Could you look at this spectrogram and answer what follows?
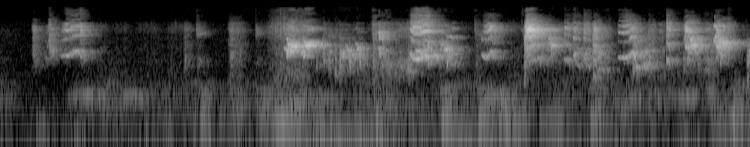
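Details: Budgerigar warble meant to excite other budgies into singing and breeding: quick chirps and buzzy squawks that begin sparse, then crowd together into loud, overlapping chatter.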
